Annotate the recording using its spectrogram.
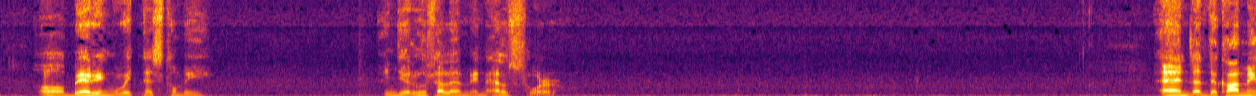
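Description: An elderly man speaks slowly and calmly into a nearby microphone, with long pauses.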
